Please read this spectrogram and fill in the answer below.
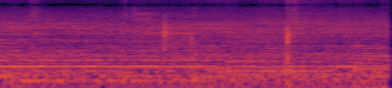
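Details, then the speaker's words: Portable electric carpet cleaning machine after vacuum motor replacement, vacuum switches still off: steady even hum with constant mid tone, no rattle or scrape; the untouched cooling fan is running normally. "The fan's working nicely, which it should, because that hasn't been touched at all."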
